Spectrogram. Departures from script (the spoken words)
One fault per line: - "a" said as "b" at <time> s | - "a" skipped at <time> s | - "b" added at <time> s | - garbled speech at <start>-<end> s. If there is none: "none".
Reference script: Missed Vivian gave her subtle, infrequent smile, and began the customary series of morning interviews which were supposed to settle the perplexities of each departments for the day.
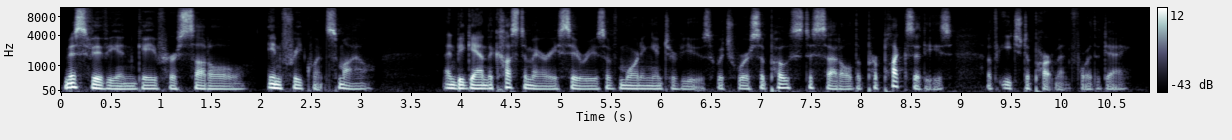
- "Missed" said as "Miss" at 0.0 s
- "departments" said as "department" at 9.6 s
